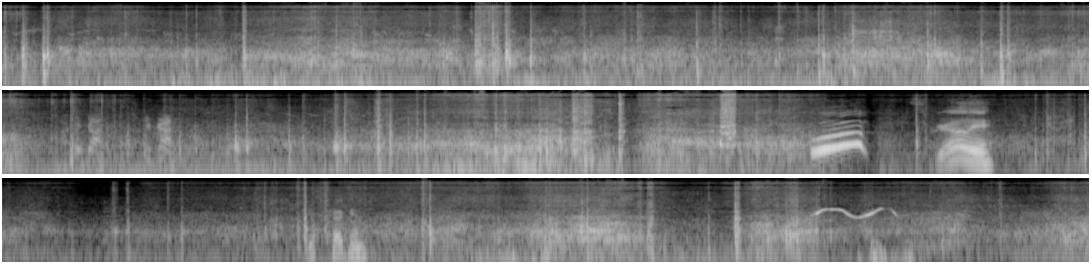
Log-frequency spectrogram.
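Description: Skateboard wheels rolling on a concrete bowl and flat concrete, with scattered sharp clacks of the board. Two loud shouts that swoop up and down in pitch come about two-thirds of the way through.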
